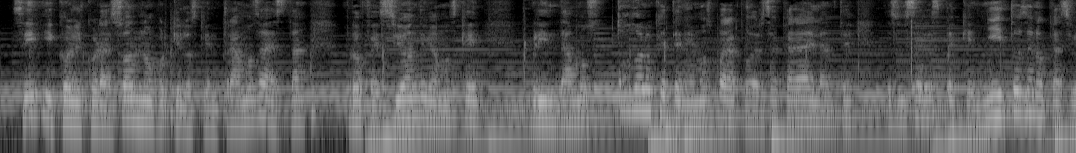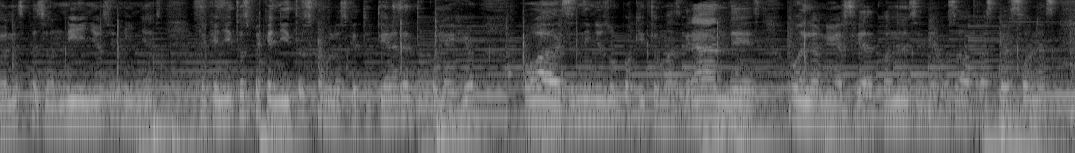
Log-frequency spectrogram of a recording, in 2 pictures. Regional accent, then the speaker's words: Colombia; a los maestros de Colombia

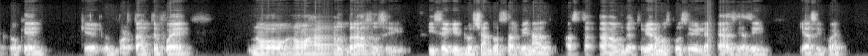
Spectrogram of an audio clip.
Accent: Escazú, San José, Costa Rica; me crié en, Escazú, en el Atlético de Escazú

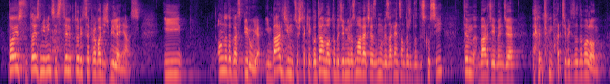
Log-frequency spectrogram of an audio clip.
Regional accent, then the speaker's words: Ustrzyki Dolne, Subcarpathian Voivodeship, Poland; urodziłem się w Ustrzykach Dolnych, więc powiedzmy, że tam komuna trochę dłużej żyła.

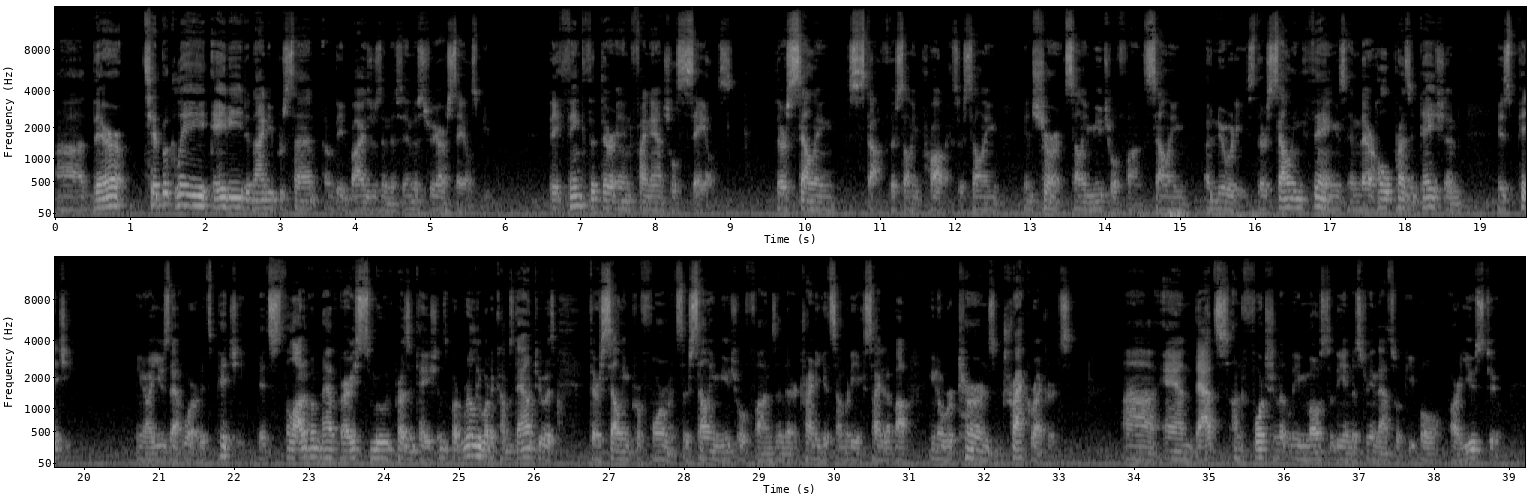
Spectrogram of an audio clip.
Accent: Buffalo, New York, United States; born there; I was born in Buffalo, New York, which I've been told is a great place to be from. Got out of there early.

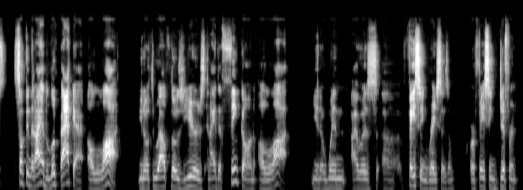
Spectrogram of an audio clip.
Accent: Southern California, United States; growing up in Southern California in the suburbs

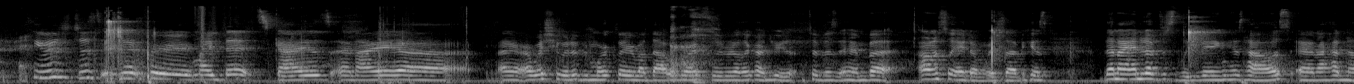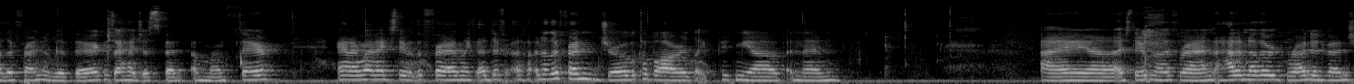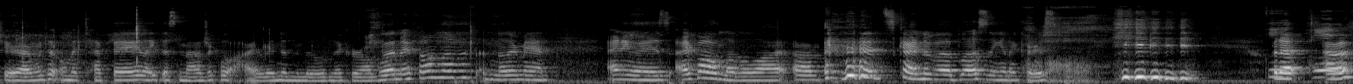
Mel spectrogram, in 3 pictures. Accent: New Jersey, United States; now in Miami, United States; my hometown in New Jersey

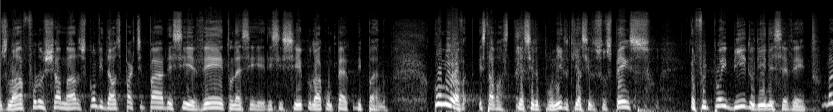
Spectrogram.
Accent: Porto Alegre, Rio Grande do Sul, Brazil; born there; Eu nasci no Rio Grande do Sul, sou gaúcho.

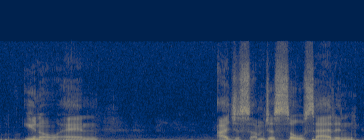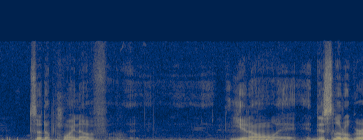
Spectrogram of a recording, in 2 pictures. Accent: Orlando, Florida, United States; from Orlando, Florida.

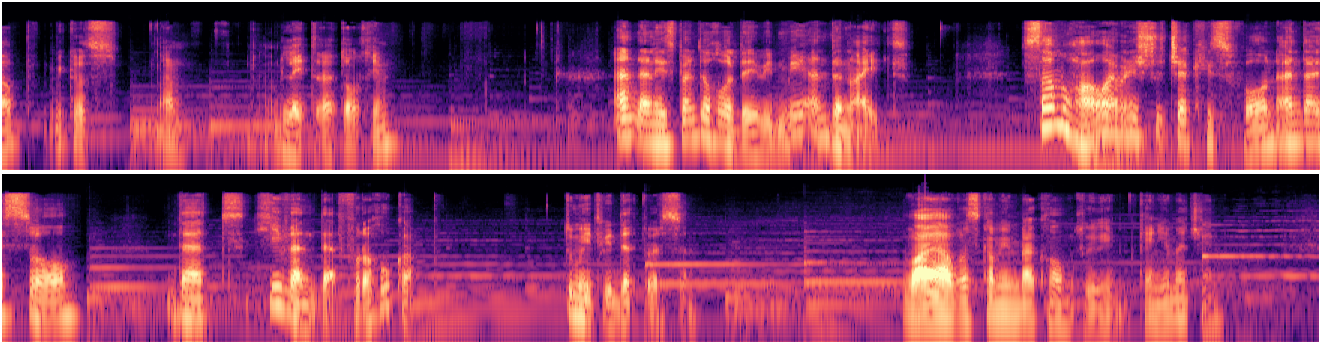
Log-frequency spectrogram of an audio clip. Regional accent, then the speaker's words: Budapest, Hungary; moved away as an adult; my hometown Budapest

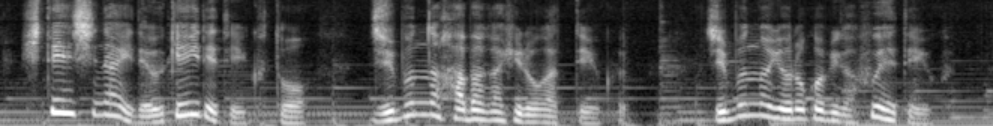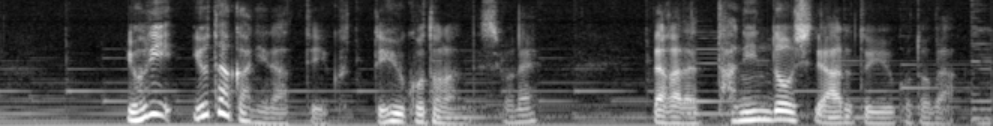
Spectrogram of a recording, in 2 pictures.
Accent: Kanto, Japan; 僕は関東のね育ちです。

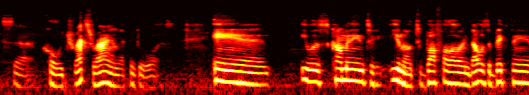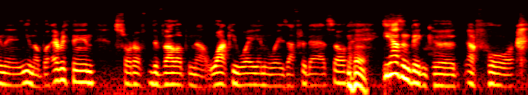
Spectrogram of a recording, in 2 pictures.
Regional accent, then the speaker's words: Dominican Republic; moved away as an adult; now in Rochester, United States; I'm actually from Dominican Republic, and I moved here to the States, I want to say, 13 years ago.

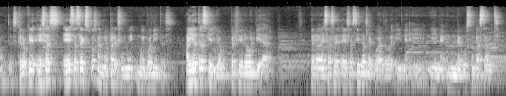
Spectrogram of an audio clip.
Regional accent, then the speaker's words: Cali, Valle del Cauca, Colombia; moved away as an adult; now in Mexico; mi ciudad, pero ciudad de la que yo soy, de Cali

